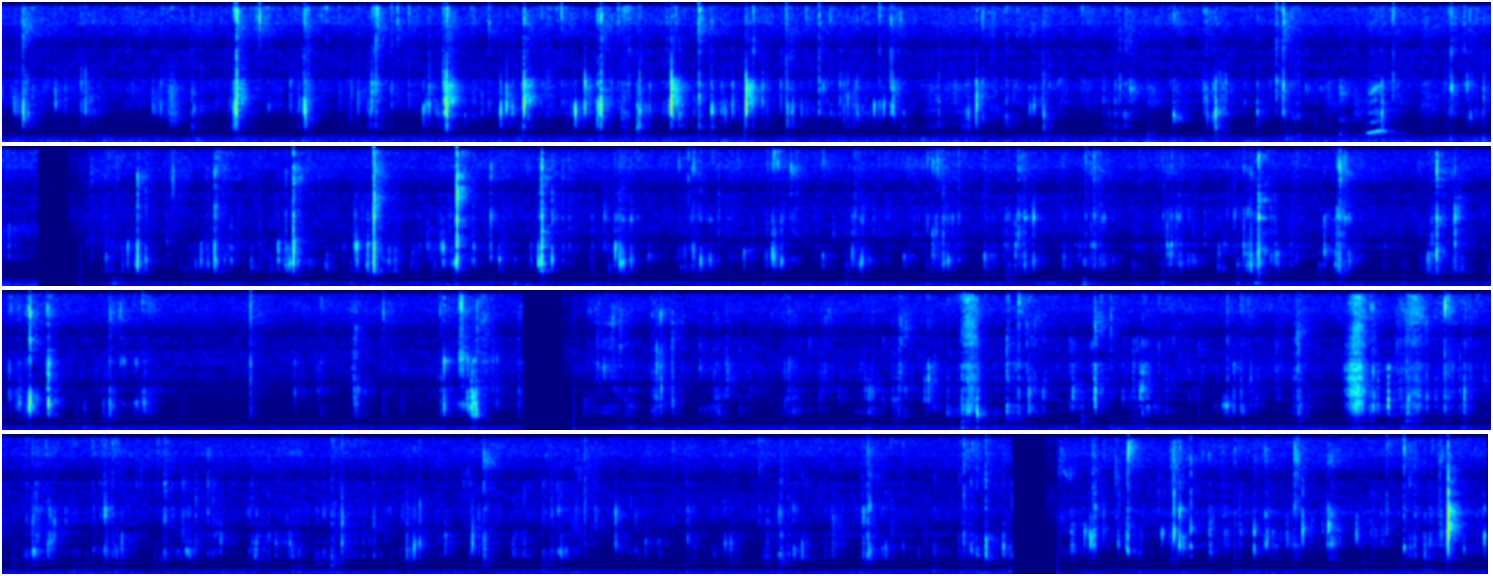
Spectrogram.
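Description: Cavoodle puppies eating soft puppy mush from a stainless steel bowl: faint, rapid chewing and smacking clicks, broken by three brief silent gaps.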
